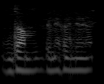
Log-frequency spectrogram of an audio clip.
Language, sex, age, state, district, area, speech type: Bodo, male, 18-30, Assam, Udalguri, rural, spontaneous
